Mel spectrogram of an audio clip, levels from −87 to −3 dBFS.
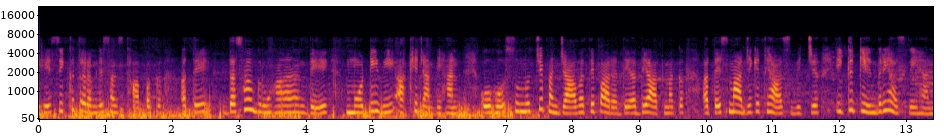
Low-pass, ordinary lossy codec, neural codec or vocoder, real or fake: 7.2 kHz; none; vocoder, 44.1 kHz, 128 mel bands, Pupu-Vocoder; fake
